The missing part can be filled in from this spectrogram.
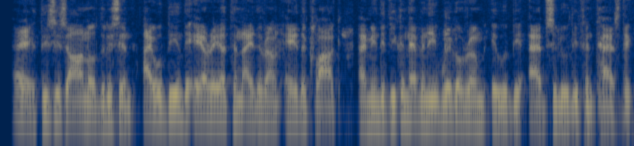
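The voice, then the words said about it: Arnold Schwarzenegger impression. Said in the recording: “does a perfect Arnold Schwarzenegger impression.”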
